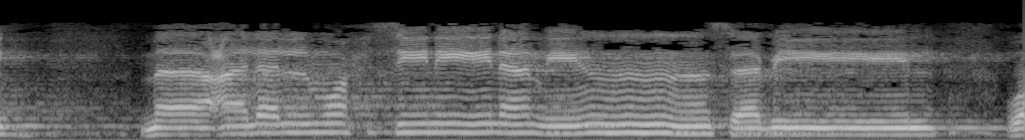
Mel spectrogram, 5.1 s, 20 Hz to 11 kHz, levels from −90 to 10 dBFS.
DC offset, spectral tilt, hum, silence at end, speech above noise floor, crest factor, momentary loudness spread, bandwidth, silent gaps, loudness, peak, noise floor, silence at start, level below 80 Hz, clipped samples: 0.5%; -6 dB/octave; none; 0 s; 20 dB; 12 dB; 9 LU; 6.6 kHz; none; -19 LUFS; -8 dBFS; -39 dBFS; 0 s; -60 dBFS; under 0.1%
